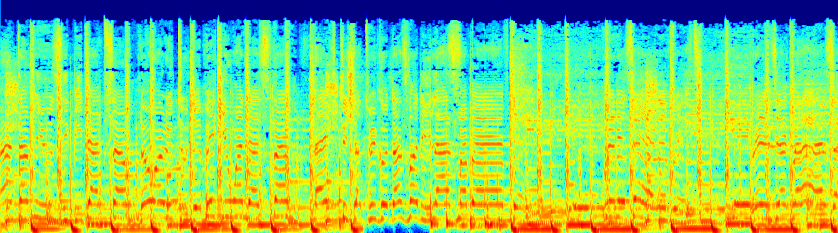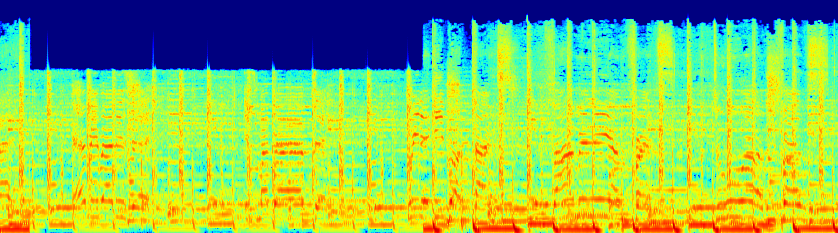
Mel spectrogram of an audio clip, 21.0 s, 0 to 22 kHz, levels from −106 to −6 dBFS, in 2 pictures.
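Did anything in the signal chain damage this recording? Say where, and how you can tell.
Yes. The input likely switched to a poorer device at the driver from 10.83 to 15.76 s, cutting everything above 6.2 kHz, so the sound turns dull and quieter.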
